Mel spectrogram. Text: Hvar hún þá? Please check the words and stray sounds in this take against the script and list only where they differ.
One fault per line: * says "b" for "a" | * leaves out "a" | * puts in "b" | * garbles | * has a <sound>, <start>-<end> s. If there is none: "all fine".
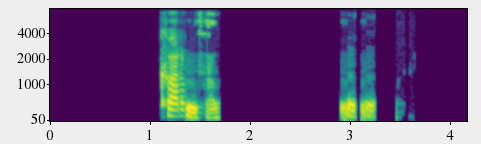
* has a laugh, 2.9-3.3 s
